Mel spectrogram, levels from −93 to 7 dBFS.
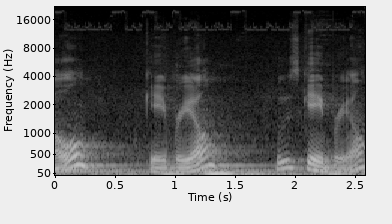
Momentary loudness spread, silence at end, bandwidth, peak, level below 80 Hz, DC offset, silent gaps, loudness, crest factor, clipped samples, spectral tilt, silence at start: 11 LU; 0 s; over 20 kHz; -10 dBFS; -30 dBFS; under 0.1%; none; -26 LUFS; 14 dB; under 0.1%; -8 dB/octave; 0 s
